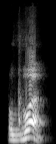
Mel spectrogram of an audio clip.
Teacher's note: एक तो पढ़ा हमने दंतोष्ठ। दंतोष्ठ यानी जो दांत और होठों के बीच के भाग से बोले जाते हैं।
